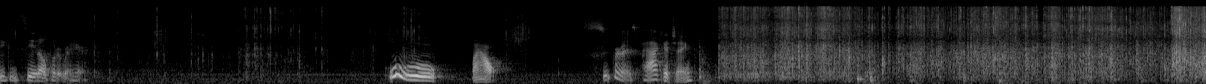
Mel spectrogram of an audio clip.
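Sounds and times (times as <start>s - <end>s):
packaging rustling and crinkling: 0.9s - 4.3s, 7.2s - 12.0s.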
